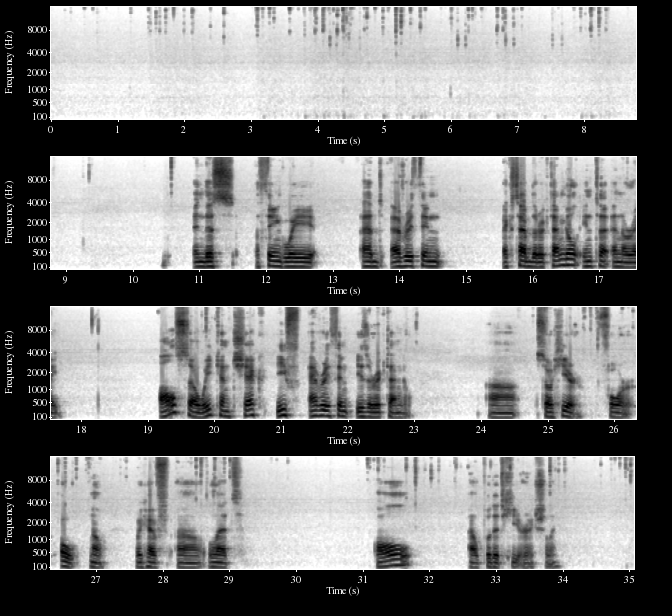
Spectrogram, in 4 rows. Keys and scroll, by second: 1.4 alt+BackSpace, 1.6 alt+BackSpace, 1.9 alt+BackSpace, 2.9-9.1 typing, 19.8 Return, 25.1-26.1 typing, 26.5 alt+BackSpace, 28.1-29.0 typing, 30.1-31.7 typing, 31.7 super+BackSpace, 32.5 Up, 32.9 Up, 33.8 Right, 33.8 Return, 33.9 Return, 34.6-35.0 typing.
